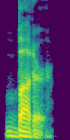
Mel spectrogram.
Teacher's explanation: If you want to sound more British, you would pronounce the T clearly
